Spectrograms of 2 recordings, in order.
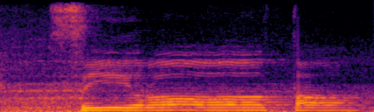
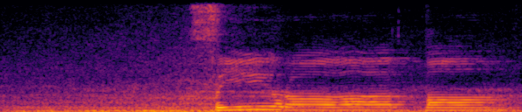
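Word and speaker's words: صِرَاطَ: Sirata tidak tepat. Sirata tidak tepat. Sirata ini baru benar.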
